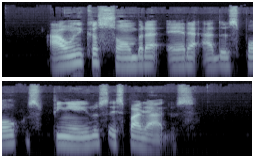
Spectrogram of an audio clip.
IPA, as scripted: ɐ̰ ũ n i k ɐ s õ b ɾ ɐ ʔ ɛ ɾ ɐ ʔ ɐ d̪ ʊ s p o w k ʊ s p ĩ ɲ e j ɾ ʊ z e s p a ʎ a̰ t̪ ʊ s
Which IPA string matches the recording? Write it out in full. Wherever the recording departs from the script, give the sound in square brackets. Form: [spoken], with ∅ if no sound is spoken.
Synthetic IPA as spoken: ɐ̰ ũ n i k ɐ s õ b ɾ ɐ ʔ ɛ ɾ ɐ ʔ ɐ d̪ ʊ s p o w k ʊ s p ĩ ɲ e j ɾ ʊ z e s p a ʎ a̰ [d̪] ʊ s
